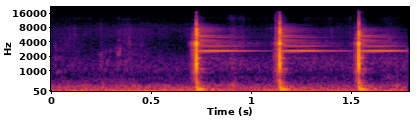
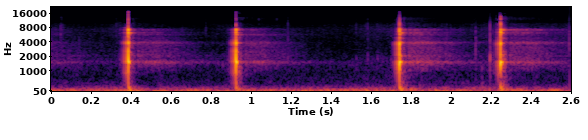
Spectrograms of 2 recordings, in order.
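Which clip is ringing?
The first.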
